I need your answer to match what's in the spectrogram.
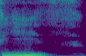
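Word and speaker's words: Ys: Yeet. – Yeez. – Yeez, it's Yeez. It's the one that's spelled Y-S.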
